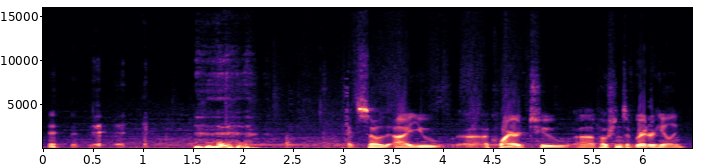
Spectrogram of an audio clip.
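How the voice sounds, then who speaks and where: A man acting as game master, narrating a tabletop fantasy game in vivid, halting description. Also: on the low side, animated, over music.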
